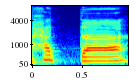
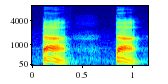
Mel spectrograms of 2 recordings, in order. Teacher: huruf yang keluar dari ujung lidah berjumpa dengan pangkal gigi seri bagian atas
